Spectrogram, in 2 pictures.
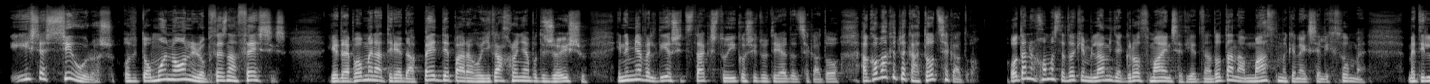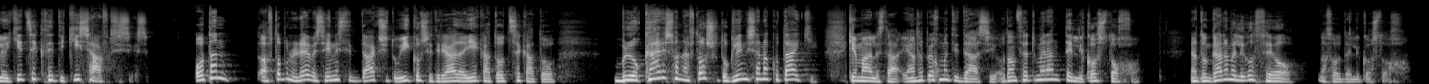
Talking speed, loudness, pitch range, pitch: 205 wpm, -17 LUFS, 145-205 Hz, 170 Hz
